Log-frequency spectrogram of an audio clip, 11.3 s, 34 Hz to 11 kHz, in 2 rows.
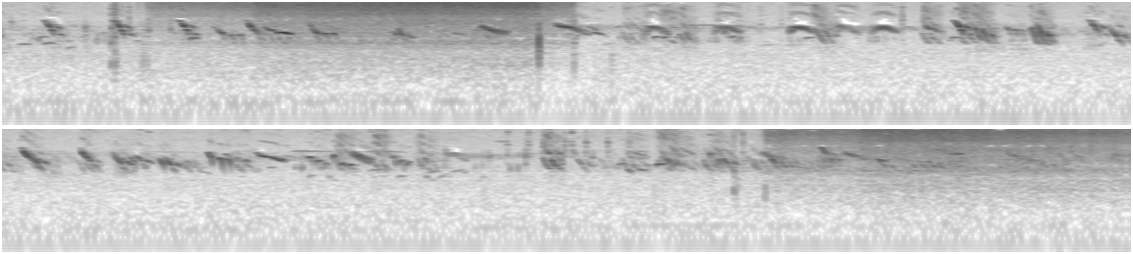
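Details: Purple martins on a spring morning, April 14, 2012, around 8:30 AM, in Center Moriches, Long Island, New York: many rapid, overlapping, gurgling chirps and downslurred notes, with brief bursts of wind or handling noise at the start and end.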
